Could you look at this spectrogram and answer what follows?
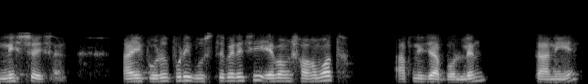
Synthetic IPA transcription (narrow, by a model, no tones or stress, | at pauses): niʃt͡ɕojsaɾ | amipuɾopuɾibud͡ʑʱt̪epeɾet͡ɕʰieβoŋʃɔɦomot̪ | a̰pnid͡ʑabolːen | t̪anije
